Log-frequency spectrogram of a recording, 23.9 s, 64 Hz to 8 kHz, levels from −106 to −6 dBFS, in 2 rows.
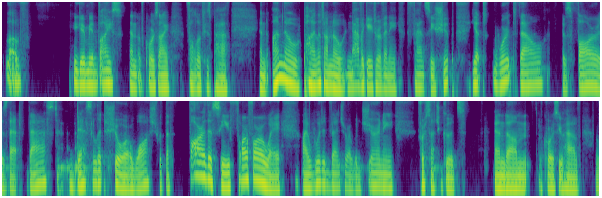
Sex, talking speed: male, 145 wpm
